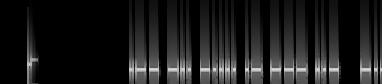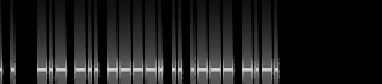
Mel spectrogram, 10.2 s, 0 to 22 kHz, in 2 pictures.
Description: Morse code, heard as a keyed tone, about 28 wpm, 700 Hz. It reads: WD6AOU DE KD9IJC
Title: USA Callsign DE Callsign - 6 Characters - 28wpm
